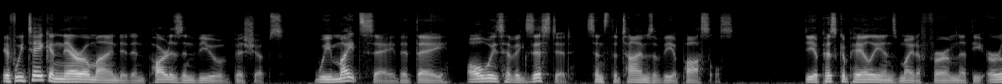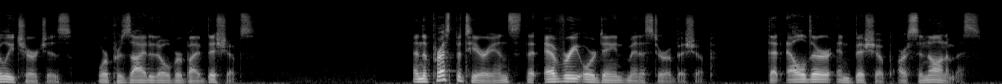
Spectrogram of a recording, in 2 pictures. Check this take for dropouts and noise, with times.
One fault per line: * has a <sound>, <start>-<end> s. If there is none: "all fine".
all fine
